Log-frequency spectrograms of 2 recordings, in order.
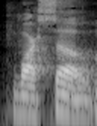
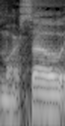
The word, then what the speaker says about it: Marceau: I think that's how you say it, because my experience in the French language, any word ending in the E A U, you pronounce as an O. – Yeah. – So I'm pronouncing it as Marceau.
